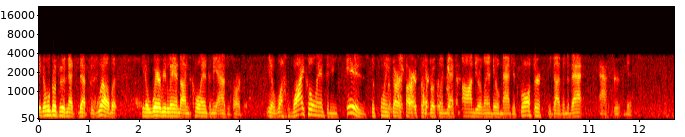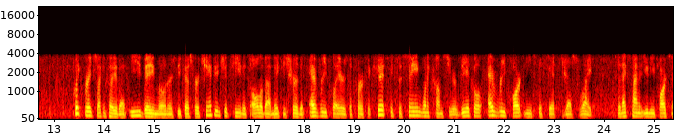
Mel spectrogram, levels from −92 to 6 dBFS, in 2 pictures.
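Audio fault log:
throughout, tandem speech coding: the speech sounds rough, muffled and warbly, with nothing above 3.7 kHz. This is what happens when a call is decoded and re-encoded at each network border. Here the sound points to three low-rate speech codecs in a row, such as AMR-NB, GSM full rate and G.729A. Each coder reshapes the previous one's artefacts instead of the original speech, so the smearing and loss of detail compound beyond what any one link would cause.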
